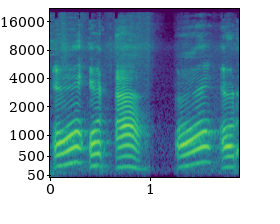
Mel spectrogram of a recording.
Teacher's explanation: अ और आ का जब उच्चारण स्थान होगा तो आपको पता चलेगा कि अ और आ की ध्वनि कंठ से निकल रही है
